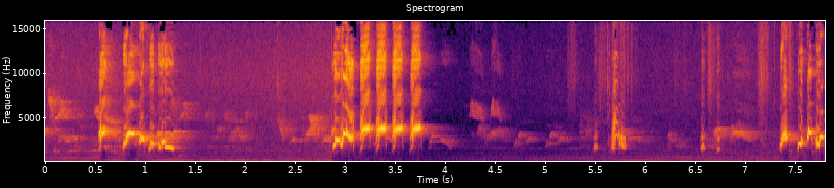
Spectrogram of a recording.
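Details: Red-whiskered bulbul kept for morning song training, in a fighting-style singing session: a descending warbled phrase, then a fast run of four loud clear whistled notes, a quiet gap, and another brief whistled burst.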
